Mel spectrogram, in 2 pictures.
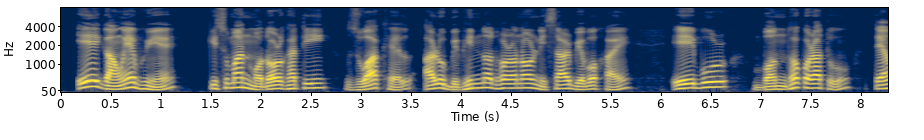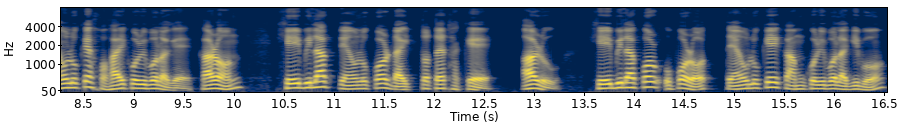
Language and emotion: Assamese, neutral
